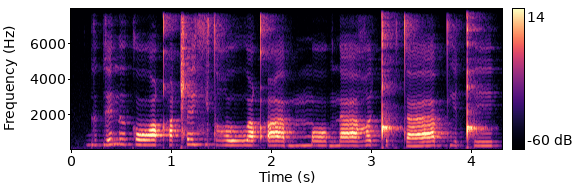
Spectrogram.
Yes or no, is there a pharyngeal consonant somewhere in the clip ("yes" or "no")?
no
